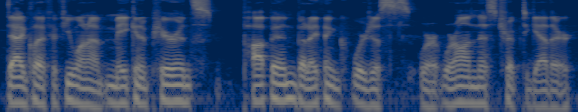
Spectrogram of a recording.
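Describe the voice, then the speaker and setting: Lower-pitched male tabletop player, loosely narrating a scene, feeling his way through each phrase. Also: little pitch movement, moderate pace, a bit bright. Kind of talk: casual improvised scene narration.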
